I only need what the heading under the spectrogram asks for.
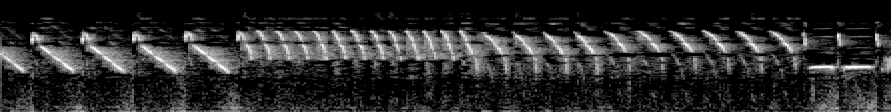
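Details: Canary singing: a few sweeping descending whistles, then a quick rattling trill, followed by repeated falling slurred notes and two short flat whistles near the end.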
